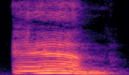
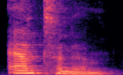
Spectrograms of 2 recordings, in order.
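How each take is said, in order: First: "Antonym" split with pauses as AN, tuh, nim; slow syllable breakdown. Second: Said in the usual way. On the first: Shown as a demonstration. Teacher demonstrating to learners, "Antonym" slowly broken up. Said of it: "the words slowly". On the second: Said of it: "practice the word at normal speed".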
